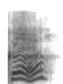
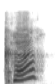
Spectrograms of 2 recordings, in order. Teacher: We also regulate the vibration of the vocal cords. So, K, there is no vibration and there is lesser amount of air. Whereas K, there is no vibration, but the amount of air is more. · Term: mahaprana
